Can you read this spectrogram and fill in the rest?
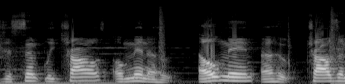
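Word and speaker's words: Omenihu: actually pretty easy once you know how to pronounce it it's just simply Charles omena who old men who Charles a minute who then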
